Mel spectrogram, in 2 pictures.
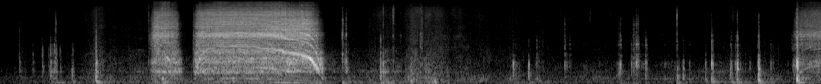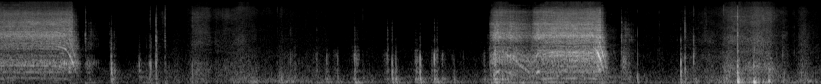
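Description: A power drill runs down the blower motor screws on a 2003-2007 Honda Accord HVAC assembly in three short, loud, close bursts. Quiet handling clicks and rattles fill the gaps between them, and no one speaks.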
